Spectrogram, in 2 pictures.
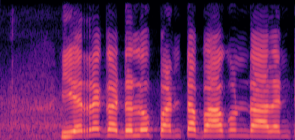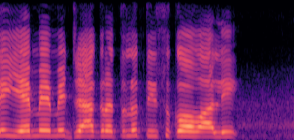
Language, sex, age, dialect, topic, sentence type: Telugu, female, 18-24, Southern, agriculture, question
